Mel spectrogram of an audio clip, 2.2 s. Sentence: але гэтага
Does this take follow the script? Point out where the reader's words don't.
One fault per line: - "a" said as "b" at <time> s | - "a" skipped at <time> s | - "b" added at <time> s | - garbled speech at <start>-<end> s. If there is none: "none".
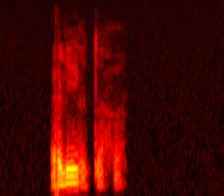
none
